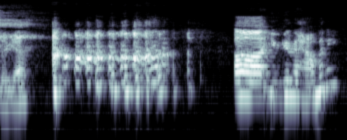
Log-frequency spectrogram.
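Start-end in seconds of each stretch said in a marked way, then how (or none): 0.3-1.9 high squealing dolphin laugh; squeaky dolphin squeal; dolphin noise. Pretend. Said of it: "That's my dolphin noise".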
